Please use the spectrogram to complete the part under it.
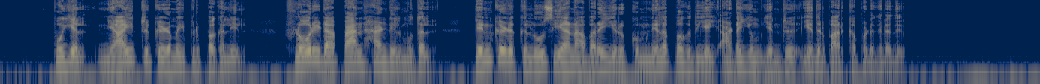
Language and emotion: Tamil, neutral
